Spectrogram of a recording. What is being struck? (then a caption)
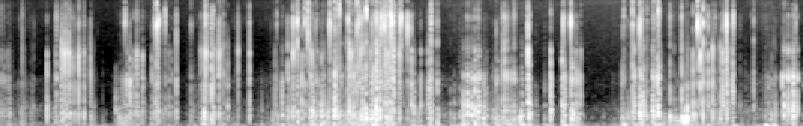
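Silicone face scrubber. A small, solid pink silicone facial brush is tapped with long nails while its bristles are rubbed on the mic. This produces close, crackly rubbing and quick taps in irregular bursts, with short pauses between flurries. The sound is mostly low and muffled, with occasional bright, scratchy edges.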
